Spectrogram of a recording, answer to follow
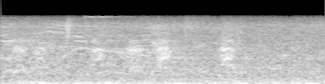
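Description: A small dog yipping several times in quick succession, over a steady low rumble.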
